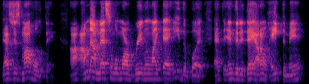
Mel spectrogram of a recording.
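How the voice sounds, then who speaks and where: A man's voice: on the high side, brisk, echoey room. A man with a New York accent, co-hosting a casual boxing talk show and making his point emphatically, repeating lines for effect. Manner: animated, emphatic, repeats himself. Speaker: podcast co-host.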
